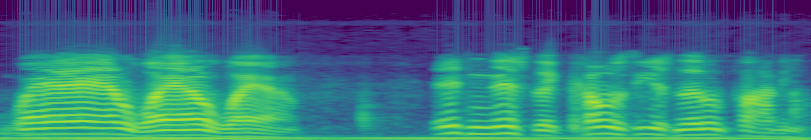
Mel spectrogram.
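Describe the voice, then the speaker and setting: A man's voice: on the high side, lively intonation, slow, faint music behind. An actor playing a blunt, slangy, tough police inspector who wisecracks his way through a 1940s-style radio mystery. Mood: sarcastic, tough. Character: gruff, wisecracking, slow-on-the-uptake police inspector. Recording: muffled, noisy vintage radio recording.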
